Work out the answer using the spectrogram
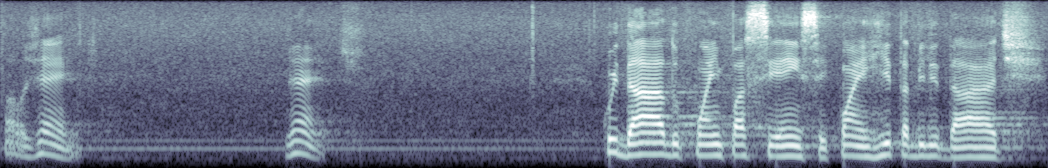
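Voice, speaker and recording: A Brazilian-accented man teaching Sunday school gives an informal Bible lesson to a congregation in a large church room, often turning to them with questions and rhetorical tags. His voice is on the high side, steady, warm and slow, with frequent pauses. The hall is reverberant with a long echo, and the recording has cut-off highs and slight hiss or hum.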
